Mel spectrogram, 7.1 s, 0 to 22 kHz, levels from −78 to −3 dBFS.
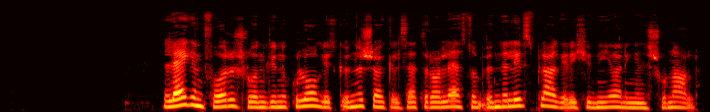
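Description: Throughout the speech, the treble sounds hissy and grainy, with nothing above 14.2 kHz. This is likely Vorbis compression at a rate around 34 kbps, where high-frequency detail is quantised so coarsely that it turns into noise and the speech is audibly roughened.

From 4.17 to 4.21 s, just before "å ha lest om", a brief hiss of about 35 ms precedes a sharp onset. This is pre-echo: quantisation noise sized for the loud attack spreads across the whole transform block, filling the quiet gap before it and softening the attack.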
